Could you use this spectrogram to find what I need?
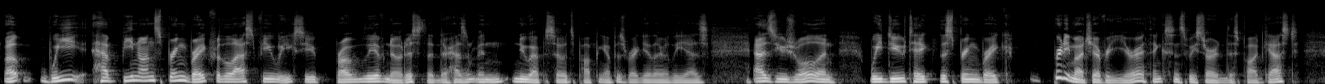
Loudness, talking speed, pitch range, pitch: -19 LUFS, 215 wpm, 105-135 Hz, 120 Hz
